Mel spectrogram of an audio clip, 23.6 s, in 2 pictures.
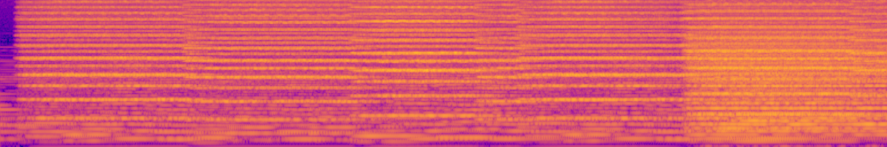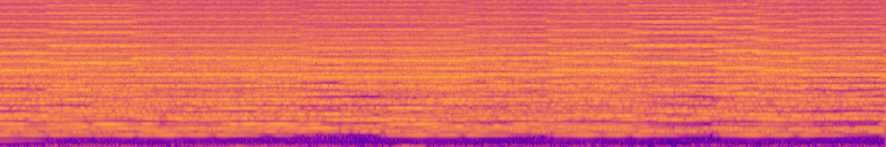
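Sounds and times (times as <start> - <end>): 
short simple orchestra piece: 0.3 - 23.6.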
